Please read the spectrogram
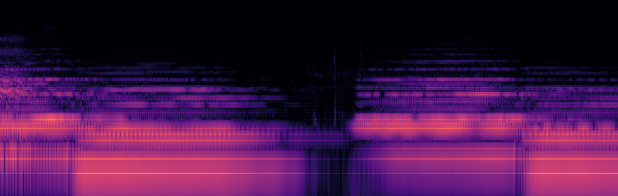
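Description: A tenor's sung note with vibrato ends in the first moment. Then clarinets from the chamber ensemble, an E-flat clarinet and a bass clarinet, hold long, steady chords. The chords die away briefly just past the middle, and new sustained notes enter, a low note returning near the end.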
